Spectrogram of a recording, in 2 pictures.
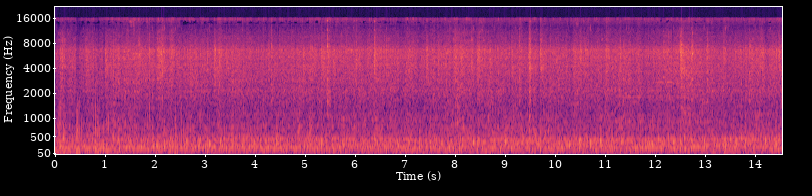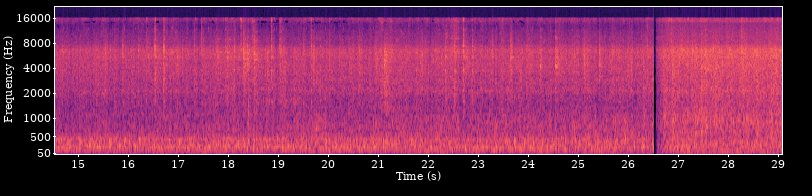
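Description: Express passenger train coach running at speed, a steady rumble of wheels on the track heard from an open coach door. The sound breaks off for a moment near the end.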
